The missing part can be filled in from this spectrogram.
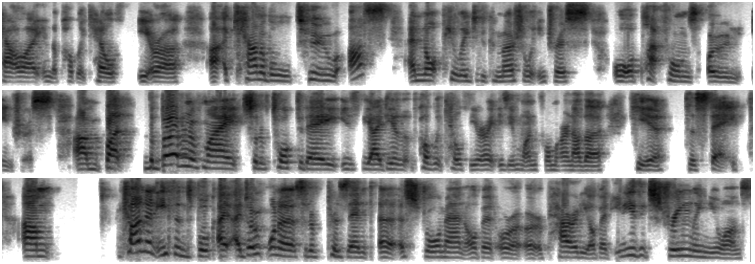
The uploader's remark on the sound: This episode shares a recorded talk from the 2021 Reimagine the Internet conference, a virtual conference co-hosted by the Knight First Amendment Institute at Columbia University and the soon-to-be-launched Initiative on Digital Public Infrastructure at the University of Massachusetts, Amherst.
